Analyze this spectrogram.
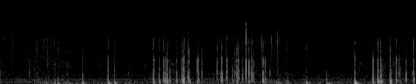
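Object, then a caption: Rubber pet grooming glove with nubs. Fingertips scratch and tap across the raised nubs of a blue rubber pet hair grooming glove held close to the microphone. The result is a quiet, uneven stream of short, dry, crackly taps and rubbery scrapes, mostly low and dull, that grows busier after the first second and a half.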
